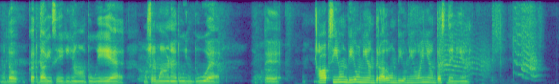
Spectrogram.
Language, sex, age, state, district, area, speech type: Dogri, female, 45-60, Jammu and Kashmir, Udhampur, urban, spontaneous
